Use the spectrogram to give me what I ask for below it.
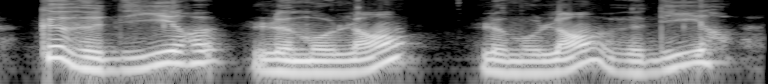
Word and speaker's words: lent: The T at the end, you don't hear it. When it is not with a E after it, most of the time you don't hear it. So, here it's not an exception. Lent, it ends with a T, you don't hear the T.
